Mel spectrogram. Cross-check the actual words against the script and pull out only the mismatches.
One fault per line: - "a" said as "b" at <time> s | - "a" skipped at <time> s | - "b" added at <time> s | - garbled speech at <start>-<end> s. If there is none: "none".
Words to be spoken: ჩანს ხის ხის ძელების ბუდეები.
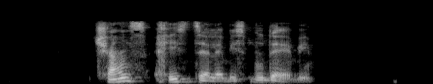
- "ხის" skipped at 1.9 s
